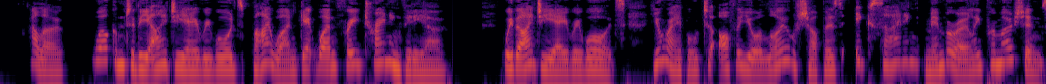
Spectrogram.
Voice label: Explainer video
